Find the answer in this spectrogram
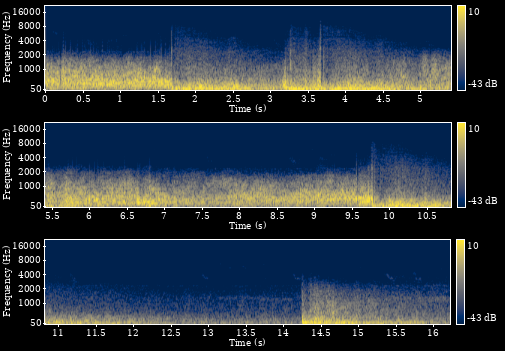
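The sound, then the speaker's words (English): Air defense interceptions in Israel: heavy explosions boom in the sky, several sharp blasts breaking over a continuous low rumble, with a loud burst near the start, another midway and a last one toward the end as the rumble fades. “This is the aerial defense systems coming at you guys from Israel, actually doing their job and shooting things out of the sky.”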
